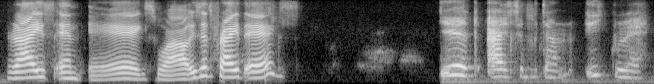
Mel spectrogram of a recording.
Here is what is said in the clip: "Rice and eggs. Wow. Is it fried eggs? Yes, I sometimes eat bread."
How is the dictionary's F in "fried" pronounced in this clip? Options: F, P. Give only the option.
F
